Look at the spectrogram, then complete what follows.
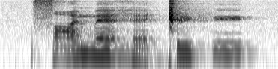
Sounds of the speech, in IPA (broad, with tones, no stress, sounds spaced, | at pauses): sˤ ɛ˨˦ m ɛ˧ ɦ ɛ˨ ǁ y˦ f y˦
